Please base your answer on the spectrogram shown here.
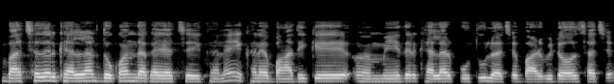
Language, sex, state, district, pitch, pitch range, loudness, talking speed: Bengali, male, West Bengal, Kolkata, 145 Hz, 135-155 Hz, -16 LUFS, 155 wpm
